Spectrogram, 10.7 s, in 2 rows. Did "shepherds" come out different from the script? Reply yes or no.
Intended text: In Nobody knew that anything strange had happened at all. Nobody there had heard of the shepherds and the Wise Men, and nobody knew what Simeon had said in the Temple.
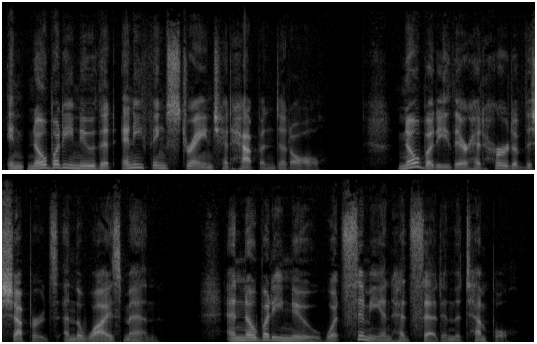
no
